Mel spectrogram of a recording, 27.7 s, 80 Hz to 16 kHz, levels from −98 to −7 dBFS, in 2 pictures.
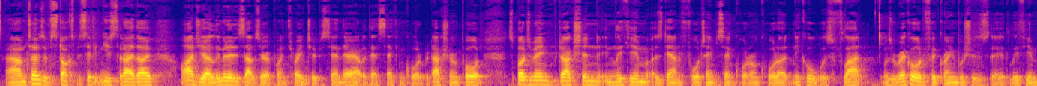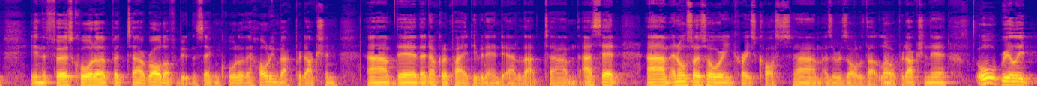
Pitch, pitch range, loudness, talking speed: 95 Hz, 90-110 Hz, -18 LUFS, 195 wpm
